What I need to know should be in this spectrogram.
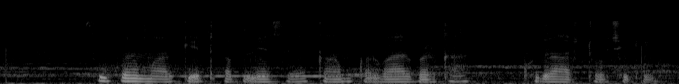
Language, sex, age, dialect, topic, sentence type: Magahi, male, 25-30, Northeastern/Surjapuri, agriculture, statement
